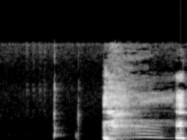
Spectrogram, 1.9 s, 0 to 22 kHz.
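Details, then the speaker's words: Infant nearly 4 months old, who also hiccupped often in the womb, hiccupping: small abrupt catches, each followed by a brief infant vocal sound; hiccups. "and the amazing hiccups can you do some noisy ones for us again hiccup champion"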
